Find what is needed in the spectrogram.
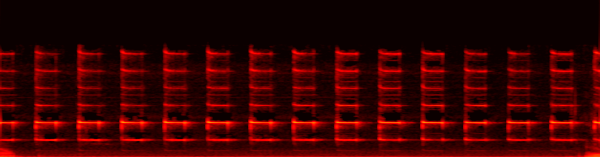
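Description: Arduino battery-capacity tester's small speaker beeping a high tone over and over, a little over two short beeps a second. It is the signal that both batteries have finished discharging.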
